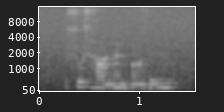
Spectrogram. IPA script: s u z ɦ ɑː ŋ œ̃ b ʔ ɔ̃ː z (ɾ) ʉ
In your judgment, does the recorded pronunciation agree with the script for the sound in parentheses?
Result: yes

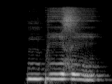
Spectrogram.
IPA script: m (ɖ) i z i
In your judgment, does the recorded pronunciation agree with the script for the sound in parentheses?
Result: no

